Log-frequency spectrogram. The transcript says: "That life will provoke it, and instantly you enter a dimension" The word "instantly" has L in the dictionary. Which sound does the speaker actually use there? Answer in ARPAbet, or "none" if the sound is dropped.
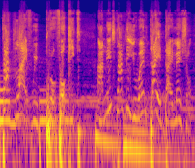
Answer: none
